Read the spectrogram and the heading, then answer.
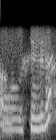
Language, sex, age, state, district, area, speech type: Odia, female, 45-60, Odisha, Sundergarh, rural, conversation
